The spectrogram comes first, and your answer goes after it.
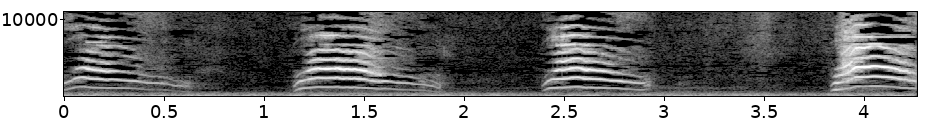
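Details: A domestic cat 'talks' in four bright meows spaced about 1.3 seconds apart, each arching up then sliding down in pitch, over a faint steady hum.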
